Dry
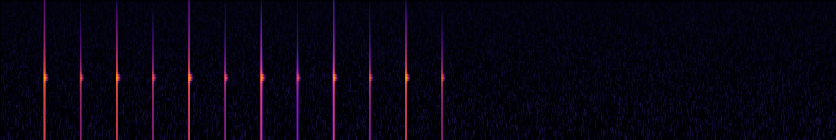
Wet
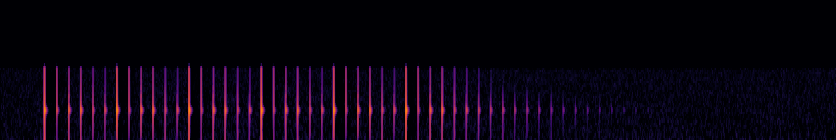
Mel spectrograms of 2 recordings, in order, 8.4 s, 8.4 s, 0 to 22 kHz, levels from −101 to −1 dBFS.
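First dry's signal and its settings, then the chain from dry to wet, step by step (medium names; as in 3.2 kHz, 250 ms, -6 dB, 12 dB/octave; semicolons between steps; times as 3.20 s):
metronome 166 bpm, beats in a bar 2, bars 6, 2.61 kHz, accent 16.5 dB -10.5 dBFS
compression 3:1, threshold -34 dBFS; two-band feedback delay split 2.2 kHz, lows 122 ms, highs 242 ms, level -11.5 dB; frequency inversion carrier 3.4 kHz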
